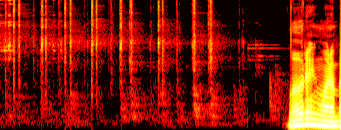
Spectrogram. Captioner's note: metal clicking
